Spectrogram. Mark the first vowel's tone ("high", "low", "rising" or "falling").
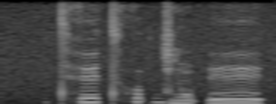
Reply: high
